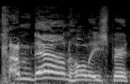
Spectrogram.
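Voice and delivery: loud, high-pitched exclamation. Telling a story, voicing a preacher calling for the Holy Spirit, in a loud exclaiming voice. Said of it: "exclaimed in a loud voice".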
